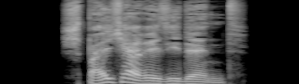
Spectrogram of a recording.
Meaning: resident (in memory)
- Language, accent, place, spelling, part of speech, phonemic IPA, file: German, Germany, Berlin, speicherresident, adjective, /ˈʃpaɪ̯çɐʁeziˌdɛnt/, De-speicherresident.ogg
